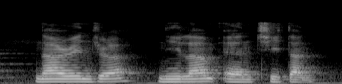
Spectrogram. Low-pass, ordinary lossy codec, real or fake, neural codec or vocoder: 7.2 kHz; MP3, 48 kbps; real; none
